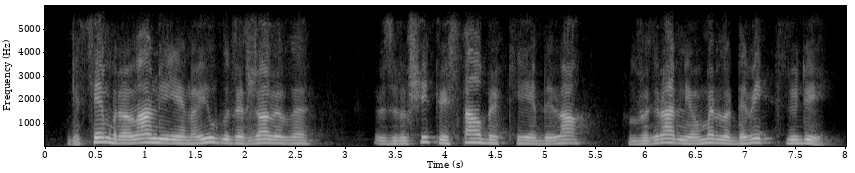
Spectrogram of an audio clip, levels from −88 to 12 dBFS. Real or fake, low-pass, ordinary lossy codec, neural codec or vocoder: fake; 5.4 kHz; Opus, 16 kbps; codec, 44.1 kHz, 1.7 kbps, Pupu-Codec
